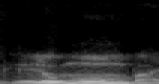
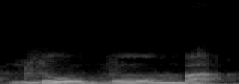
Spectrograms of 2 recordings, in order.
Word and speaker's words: Lumumba: It is Lumumba, yeah? Lumumba. The way they pronounce it when it comes to African. No, in in Swahili it's Lumumba. You just read it the way it is.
